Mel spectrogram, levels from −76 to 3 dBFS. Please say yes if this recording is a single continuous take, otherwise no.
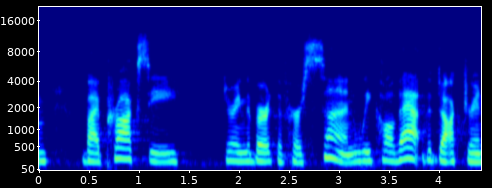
yes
